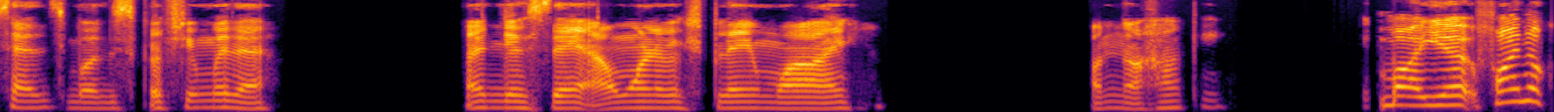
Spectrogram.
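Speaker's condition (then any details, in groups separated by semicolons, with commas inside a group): Cerebral palsy; since birth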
